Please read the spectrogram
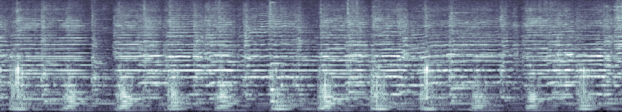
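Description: Chamber ensemble music led by bowed strings, over a steady pulse of low notes about two a second.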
